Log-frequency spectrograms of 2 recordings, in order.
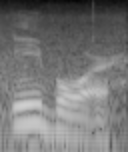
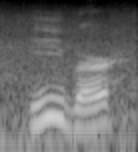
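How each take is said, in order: First: The second syllable has a 'bor' sound. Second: The second syllable has a 'ber' sound. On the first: The speaker calls it right. "but it's Ebor" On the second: The speaker calls it wrong. "I was close to pronouncing it correctly when I said uh"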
